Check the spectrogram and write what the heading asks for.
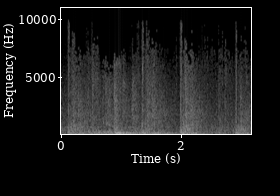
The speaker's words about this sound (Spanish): En la fábrica, Willy vuelve en sí, mientras los fuegos artificiales se reflejan en su rostro.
